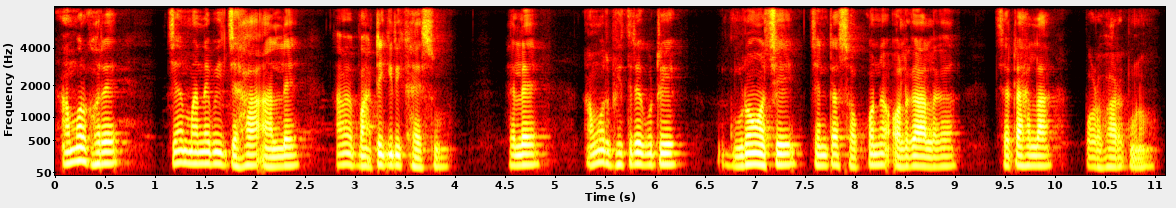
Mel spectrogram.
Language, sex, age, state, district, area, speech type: Odia, male, 30-45, Odisha, Boudh, rural, spontaneous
